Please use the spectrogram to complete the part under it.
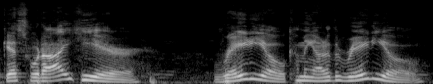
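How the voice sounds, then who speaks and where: A man's voice: a little high, sing-song, takes it slowly. Casual man thinking aloud while demonstrating. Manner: informal, offhand, thinking aloud. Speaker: hobbyist restorer presenting his own repair video. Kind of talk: casual unscripted hands-on demonstration commentary.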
